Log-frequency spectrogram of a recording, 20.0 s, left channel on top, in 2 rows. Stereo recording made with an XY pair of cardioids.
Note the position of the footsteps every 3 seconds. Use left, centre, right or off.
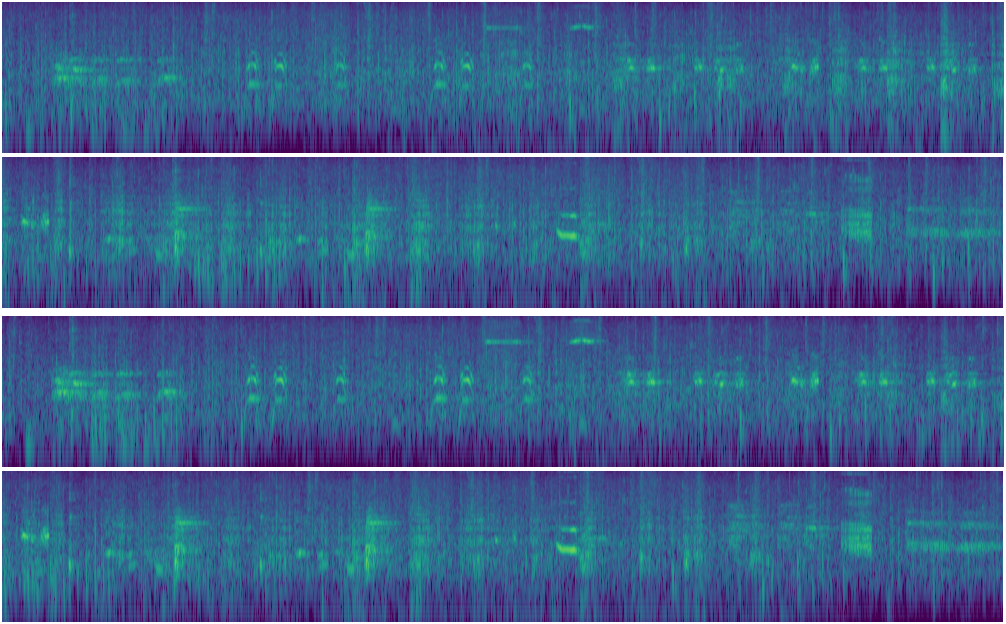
off, left, left, left, centre, right, off.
